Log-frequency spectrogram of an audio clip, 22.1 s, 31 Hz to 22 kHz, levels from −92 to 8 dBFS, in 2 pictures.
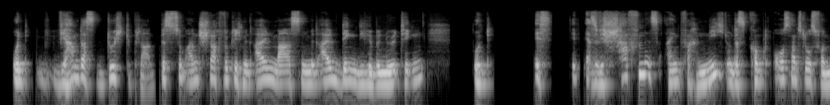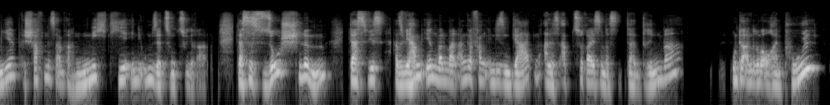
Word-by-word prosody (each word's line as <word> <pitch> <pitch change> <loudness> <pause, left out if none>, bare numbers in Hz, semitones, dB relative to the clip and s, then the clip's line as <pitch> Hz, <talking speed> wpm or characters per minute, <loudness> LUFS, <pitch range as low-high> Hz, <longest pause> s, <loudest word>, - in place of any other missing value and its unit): Und 140 -1 +3
w 135 - -17 0.2
wir 130 - +3
haben 170 +1 -1
das 175 -7 +1
durchgeplant 140 +3 -4
bis - - +1
zum - - -2
Anschlag 155 +4 -2
wirklich 155 -1 -2
mit 130 -1 -2
allen 155 +3 +1
Maßen, 130 0 +1
mit 125 0 0
allen 145 0 0
Dingen, 145 -1 0
die 120 0 -1
wir 120 -2 +3
benötigen. 130 +6 +3 0.7
Und - - -1 0.6
es, - - 0 0.3
e - - -5
also 130 - 0
wir 125 - +1
schaffen 190 - +2
es 210 0 -4
einfach 135 -3 -5
nicht 180 - +2
und 135 - 0
das 125 0 0
kommt 140 0 -3
ausnahmslos 155 -3 -1
von 115 -4 0
mir, 180 +11 +1
wir - - -12
schaffen 155 +3 -1
es 165 - -5
einfach 120 -4 -8
nicht, 145 - 0
hier 160 +1 -1
in 140 - -4
die - - -6
Umsetzung 120 -7 -2
zu - - -6
geraten. - - -13 0.3
Das - - +4
ist - - +3
so 155 - +5
schlimm, 200 0 +3 0.2
dass 145 -1 +4
wir's 155 0 0
also, 120 -2 0
wir 125 0 +7
haben 190 +3 +4
irgendwann 165 -5 +2
mal 130 - 0
angefangen, 155 -1 -4
in 130 - -6
diesem 125 -3 -1
Garten 120 0 -1
alles 120 -4 -2
abzureißen, 130 -3 -1
was 105 0 -6
da 115 -3 -4
drin 115 +8 -3
war, 210 +10 -3 0.7
unter 155 +1 +2
anderem 130 -1 +1
auch 115 - +1
ein 110 -1 -4
Pool 275 - +4
140 Hz, 190 wpm, -22 LUFS, 125-160 Hz, 0.7 s, wir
